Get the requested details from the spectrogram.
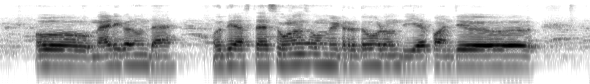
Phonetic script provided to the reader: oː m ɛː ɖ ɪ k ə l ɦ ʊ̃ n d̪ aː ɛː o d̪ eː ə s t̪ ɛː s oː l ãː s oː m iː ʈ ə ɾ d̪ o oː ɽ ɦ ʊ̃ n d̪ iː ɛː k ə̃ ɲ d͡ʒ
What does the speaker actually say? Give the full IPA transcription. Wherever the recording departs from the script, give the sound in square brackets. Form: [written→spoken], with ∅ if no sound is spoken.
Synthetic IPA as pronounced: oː m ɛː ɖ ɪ k ə l ɦ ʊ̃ n d̪ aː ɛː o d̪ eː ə s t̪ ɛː s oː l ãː s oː m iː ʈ ə ɾ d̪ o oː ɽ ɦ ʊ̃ n d̪ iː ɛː [k→p] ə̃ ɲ d͡ʒ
